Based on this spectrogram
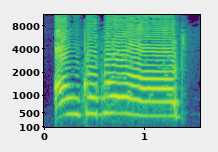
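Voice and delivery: put-on high, loud child's shout. A narrator's reading. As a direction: yell it at the top of your lungs. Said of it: "shouts Christopher at the top of his voice".

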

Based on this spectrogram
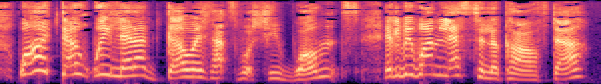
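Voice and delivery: high, loud, careless wife; offhand mother voice. A narrator's reading. Mother happy to leave daughter behind, offhand and loud. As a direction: dismiss the child without a care.

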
